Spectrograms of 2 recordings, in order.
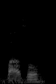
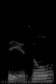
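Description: First: It is pronounced the British way. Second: It is pronounced the American way. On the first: "instead of basil" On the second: "You say, like, basil"

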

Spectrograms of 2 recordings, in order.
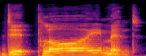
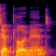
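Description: First: The stress falls on the second syllable. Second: The stress falls on the first syllable. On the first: The speaker calls it right. "you can see one word is in big letters" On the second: The speaker calls it wrong. "Not deployment"

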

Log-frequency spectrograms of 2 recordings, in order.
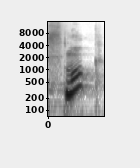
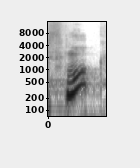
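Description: The two takes are said the same way.

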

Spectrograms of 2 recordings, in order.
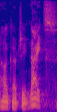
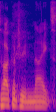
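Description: First: The K in Country is said hard. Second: The K in Country is said softly. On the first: The speaker calls it wrong. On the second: The speaker calls it right. "It's a soft K"

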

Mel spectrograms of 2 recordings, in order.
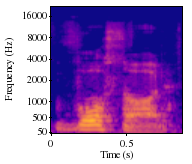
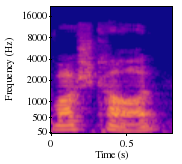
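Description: First: No k sound is heard in the middle. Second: A k sound is heard in the middle. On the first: The speaker calls it right. "the K is silent" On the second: The speaker calls it wrong. "It's not Voshkod"

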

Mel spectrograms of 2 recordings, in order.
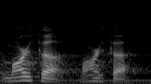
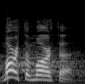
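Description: First: It is said in a kind, calming voice. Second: It is said in a yelling, scolding voice.

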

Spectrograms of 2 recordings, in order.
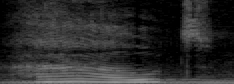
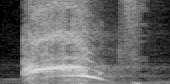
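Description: First: The word is said softly and weakly. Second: The word is shouted loudly.

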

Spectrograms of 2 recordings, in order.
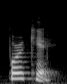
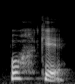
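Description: First: The R is a curled American R. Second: The R sounds like a breathy H. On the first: "it could also sound like the American R" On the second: "It can sound like the H"

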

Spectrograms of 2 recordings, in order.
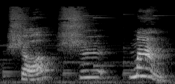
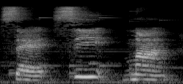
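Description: First: The name is read with Mandarin pronunciation. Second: The name is read with Cantonese pronunciation. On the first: "普通话读" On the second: "粤语读"

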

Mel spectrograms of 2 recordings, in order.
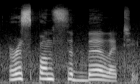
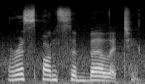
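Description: Both takes have the same delivery.

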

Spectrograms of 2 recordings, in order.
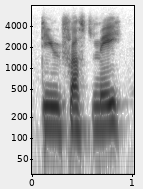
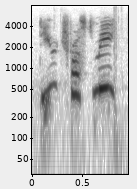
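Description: First: It is said in a man's voice. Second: It is said in a sad woman's voice.

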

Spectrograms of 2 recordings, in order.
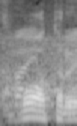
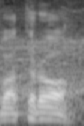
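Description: First: The stress is on the first syllable. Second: The stress is on the last syllable. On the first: "не знаю, как правильно ставить ударение" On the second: "на французский манер, наверное, на последний слог"

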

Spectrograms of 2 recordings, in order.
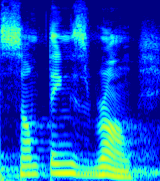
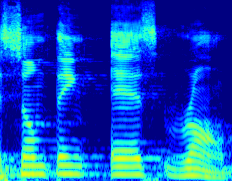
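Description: First: The word 'is' is shortened to an s sound. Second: The word 'is' is pronounced fully and separately. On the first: "Pode dizer something's wrong" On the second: "Não precisa dizer something is wrong"

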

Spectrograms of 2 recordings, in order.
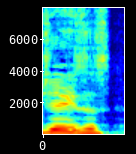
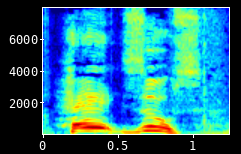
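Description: First: The name begins with a j sound. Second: The name begins with an h sound. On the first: The speaker calls it wrong. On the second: The speaker calls it right.

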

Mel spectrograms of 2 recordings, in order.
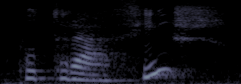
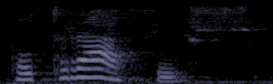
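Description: First: It is said with a questioning intonation. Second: It is said with an exclaiming, emphatic intonation. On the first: The speaker asks whether the listener is able to. "To jest pytanie" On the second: The speaker asserts that the listener is able to. "A teraz powiem to inaczej"

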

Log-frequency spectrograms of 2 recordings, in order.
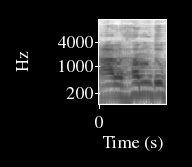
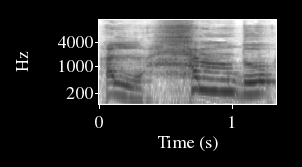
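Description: First: The h is a plain, light h. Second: The h is a throaty, breathy h. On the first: The speaker calls it wrong. "আমরা যদি আলহামদু করি তাহলে ভুল হয়ে যাবে" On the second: The speaker calls it right. "আলহামদু হাসাব দিয়ে"

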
